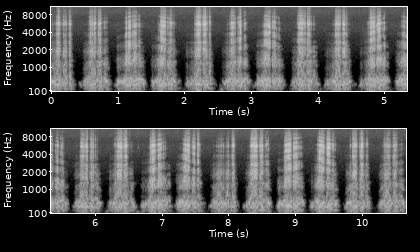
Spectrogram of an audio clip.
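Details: Machinery murmur heard at the aortic area with the patient standing: a harsh, rumbling whoosh repeating rapidly with each beat.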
